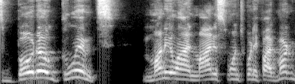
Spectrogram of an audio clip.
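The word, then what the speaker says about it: Bodø/Glimt: no I I wasn't even listening to the pronounciation here but I believe it's Bodo glimps money line minus 125 Martin green how did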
